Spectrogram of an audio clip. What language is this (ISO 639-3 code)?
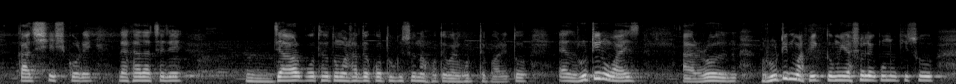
ben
